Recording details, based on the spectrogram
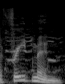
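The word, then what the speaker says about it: Friedmann: In Beijing, students got creative by raising signs showing an equation created by physicist Alexander Friedman, whose surname is pronounced similarly to free man.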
